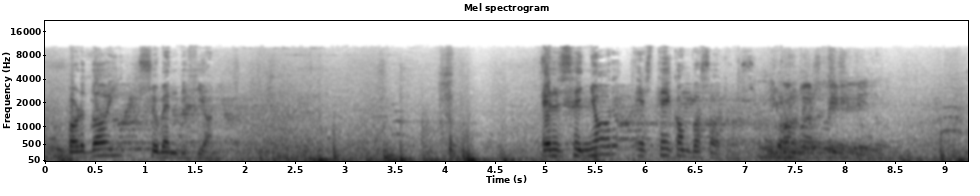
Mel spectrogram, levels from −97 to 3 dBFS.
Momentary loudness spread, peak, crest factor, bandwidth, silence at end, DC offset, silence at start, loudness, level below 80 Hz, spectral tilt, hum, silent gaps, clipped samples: 10 LU; -2 dBFS; 14 dB; 11 kHz; 0 s; under 0.1%; 0 s; -17 LUFS; -22 dBFS; -6.5 dB/octave; none; none; under 0.1%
